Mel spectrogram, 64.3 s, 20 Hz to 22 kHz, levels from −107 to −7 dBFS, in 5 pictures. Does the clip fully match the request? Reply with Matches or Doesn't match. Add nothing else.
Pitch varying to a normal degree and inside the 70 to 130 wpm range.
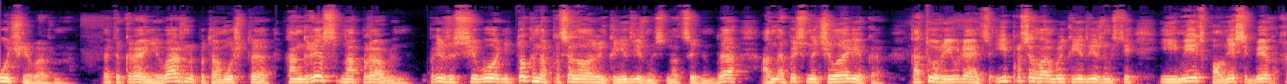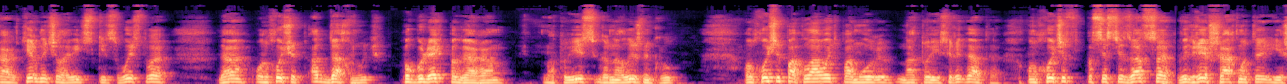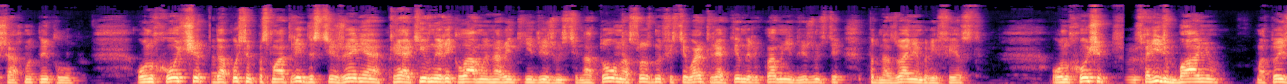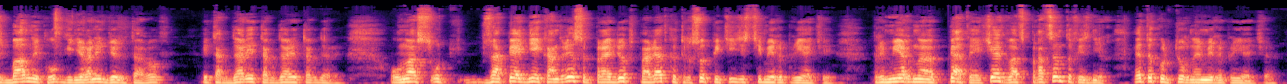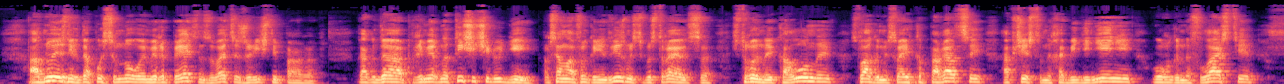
Doesn't match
